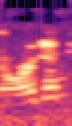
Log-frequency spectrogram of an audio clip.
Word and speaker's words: Oregon: in Tigard Oregon yes 10-4 and it is pronounced Oregon indeed well I was never gonna argue with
